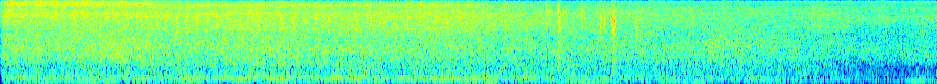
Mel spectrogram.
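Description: Traffic hums steadily on a street.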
